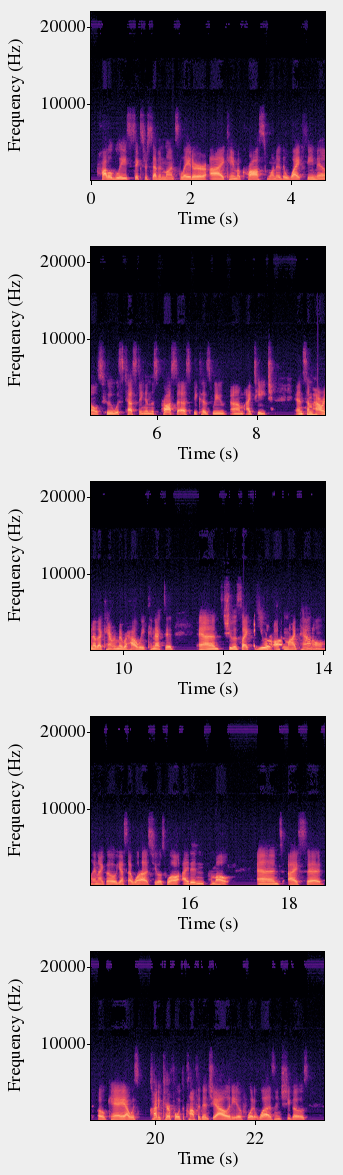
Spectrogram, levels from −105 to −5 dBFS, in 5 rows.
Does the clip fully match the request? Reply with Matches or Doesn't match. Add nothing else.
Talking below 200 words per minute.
Matches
